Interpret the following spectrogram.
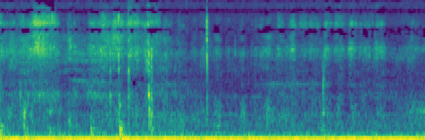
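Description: Faint rustling and rubbing of paper as a hand presses a folded index-card tab onto a notebook page, with a few soft taps, over a steady low hum.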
